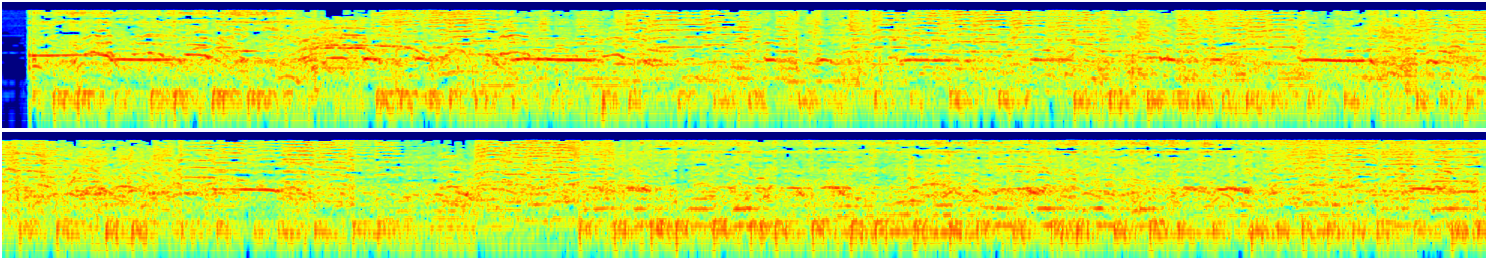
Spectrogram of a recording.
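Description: A large crowd shouts and cheers loudly and continuously while a big, giant metal statue is pulled down, with overlapping yells and babble and a brief dip in the noise partway through.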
